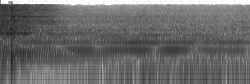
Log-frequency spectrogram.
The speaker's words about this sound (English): Pop, ring that bell.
